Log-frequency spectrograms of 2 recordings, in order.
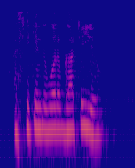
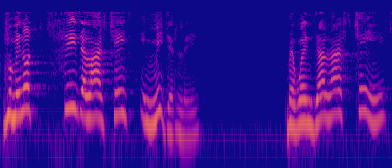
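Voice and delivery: preaching; 6 semitones higher, 8 dB louder, slower than usual. Acted. Preacher driving home a point.

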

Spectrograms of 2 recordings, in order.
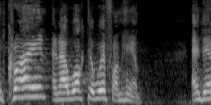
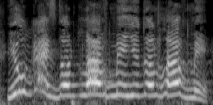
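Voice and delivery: loud, high, drawn-out wail of a tantrum; mock crying protest; 7 semitones higher, 6 dB louder than usual. Upset son accusing his parents of not loving him, mock crying protest. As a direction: imitate a child's loud, tearful accusation. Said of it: "he started crying and beating everything".

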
